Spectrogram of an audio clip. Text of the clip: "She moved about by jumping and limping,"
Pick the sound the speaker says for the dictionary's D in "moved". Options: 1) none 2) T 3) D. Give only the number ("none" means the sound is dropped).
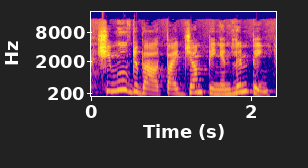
3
